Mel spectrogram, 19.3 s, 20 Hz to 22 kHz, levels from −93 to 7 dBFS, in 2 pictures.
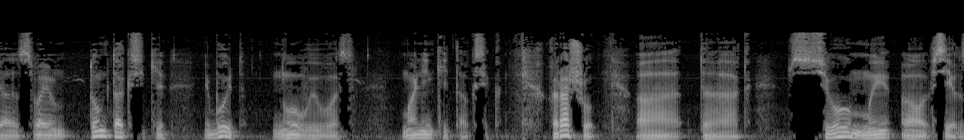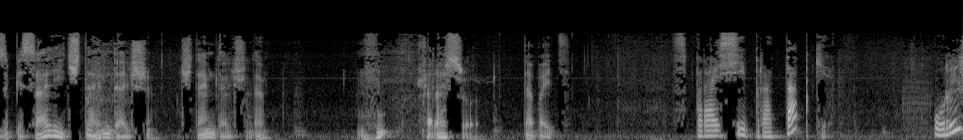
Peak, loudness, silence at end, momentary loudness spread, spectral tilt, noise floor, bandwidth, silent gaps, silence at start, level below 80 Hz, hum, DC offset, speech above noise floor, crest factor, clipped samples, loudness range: -6 dBFS; -31 LUFS; 0 s; 14 LU; -4.5 dB/octave; -59 dBFS; 8.8 kHz; none; 0 s; -48 dBFS; none; under 0.1%; 29 dB; 24 dB; under 0.1%; 5 LU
